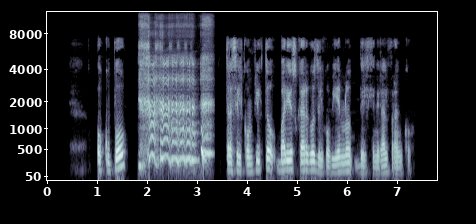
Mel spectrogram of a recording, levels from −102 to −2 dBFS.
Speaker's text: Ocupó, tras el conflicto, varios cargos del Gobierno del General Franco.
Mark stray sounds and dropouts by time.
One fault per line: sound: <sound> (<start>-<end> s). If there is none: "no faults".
sound: laugh (1.8-3.4 s)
